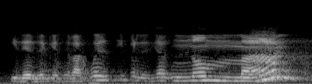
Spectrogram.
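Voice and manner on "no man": loud, high stunned gasp; hammed-up amazement; mock awe. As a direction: gape in disbelief. Reacting to huge member.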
